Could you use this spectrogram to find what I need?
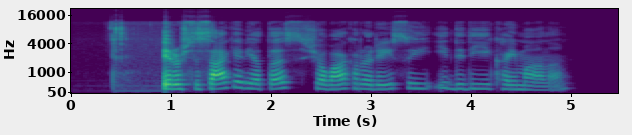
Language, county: Lithuanian, Kaunas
